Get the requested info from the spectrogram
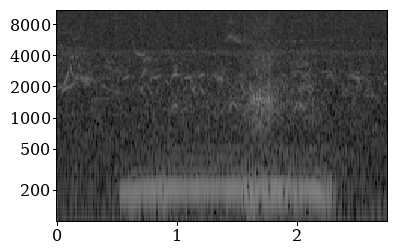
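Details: Hereford bull Homebrew calls toward rival bulls across the road on June 17, 2023: a single steady low drawn-out moo lasting under two seconds, quiet against faint outdoor background.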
